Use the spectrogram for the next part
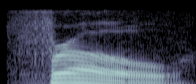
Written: fro

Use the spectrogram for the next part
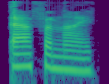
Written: aphanite

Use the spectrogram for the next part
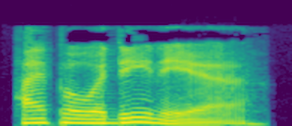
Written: hypoadenia

